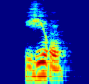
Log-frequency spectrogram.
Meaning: fine, attractive (especially of a woman)
- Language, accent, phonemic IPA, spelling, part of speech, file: French, France, /ʒi.ʁɔ̃/, girond, adjective, LL-Q150 (fra)-girond.wav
